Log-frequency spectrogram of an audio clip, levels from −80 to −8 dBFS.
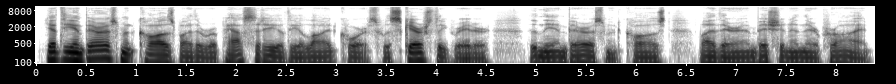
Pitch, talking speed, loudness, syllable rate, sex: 85 Hz, 170 wpm, -20 LUFS, 5.6 syllables/s, male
